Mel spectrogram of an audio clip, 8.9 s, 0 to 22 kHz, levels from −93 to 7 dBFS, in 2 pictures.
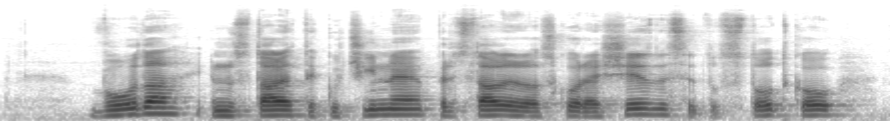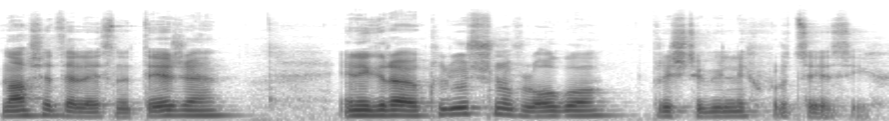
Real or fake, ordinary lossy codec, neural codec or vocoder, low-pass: fake; none; vocoder, 48 kHz, 128 mel bands, Vocos; 19.8 kHz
